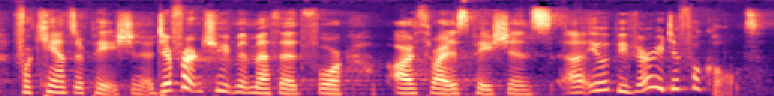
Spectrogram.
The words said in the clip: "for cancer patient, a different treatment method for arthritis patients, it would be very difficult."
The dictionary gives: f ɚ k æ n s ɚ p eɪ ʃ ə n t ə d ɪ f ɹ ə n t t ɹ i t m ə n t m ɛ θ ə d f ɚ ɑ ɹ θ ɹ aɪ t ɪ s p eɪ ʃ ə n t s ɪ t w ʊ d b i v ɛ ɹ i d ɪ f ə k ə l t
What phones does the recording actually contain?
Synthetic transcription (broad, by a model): f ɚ k æ n s ɚ p eɪ ʃ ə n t ə d ɪ f ɹ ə n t t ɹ i t m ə n m ɛ θ ə d f ɚ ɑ ɹ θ ɹ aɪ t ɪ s p eɪ ʃ ə n t s ɪ t w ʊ d b i v ɛ ɹ i d ɪ f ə k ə l t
